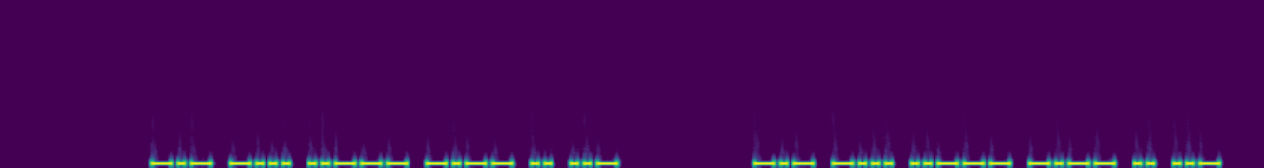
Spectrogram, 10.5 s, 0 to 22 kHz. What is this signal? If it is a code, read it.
Morse code, heard as a keyed tone, about 22 wpm, 700 Hz. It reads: KB2YIU KB2YIU
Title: USA Call Signs - 6 Characters - Repeated 3x - 22wpm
